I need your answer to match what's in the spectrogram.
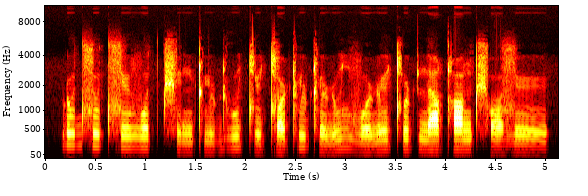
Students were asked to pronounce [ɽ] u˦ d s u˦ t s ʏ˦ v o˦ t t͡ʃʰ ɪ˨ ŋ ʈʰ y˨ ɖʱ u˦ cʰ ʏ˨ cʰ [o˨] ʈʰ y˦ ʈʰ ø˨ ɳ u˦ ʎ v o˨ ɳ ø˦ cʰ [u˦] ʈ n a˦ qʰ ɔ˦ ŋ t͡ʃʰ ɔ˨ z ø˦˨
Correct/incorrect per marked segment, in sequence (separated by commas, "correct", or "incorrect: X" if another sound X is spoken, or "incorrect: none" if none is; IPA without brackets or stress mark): correct, incorrect: ɔ˨, correct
